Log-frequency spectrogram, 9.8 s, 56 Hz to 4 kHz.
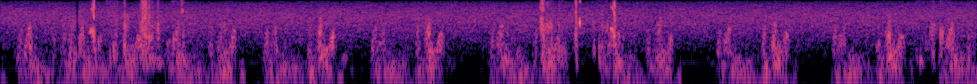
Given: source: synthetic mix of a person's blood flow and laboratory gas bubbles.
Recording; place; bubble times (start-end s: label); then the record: Doppler ultrasound of blood flow; precordium
0.87-1.03 s: bubbles
1.05-1.18 s: bubbles
1.20-1.28 s: bubbles
1.36-1.65 s: bubbles
1.71-1.85 s: bubbles
5.38-5.69 s: bubbles
5.72-5.83 s: bubbles
5.91-6.25 s: bubbles
9.15-9.55 s: bubbles
9.66-9.76 s: bubbles
From the record:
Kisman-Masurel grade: 221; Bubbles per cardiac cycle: several, 3 to 8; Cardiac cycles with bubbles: 10 to 50%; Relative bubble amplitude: barely perceptible (0.100 to 0.250); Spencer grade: 2 (many but less than half of the cardiac periods contain bubble signals, singularly or in groups); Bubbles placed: anywhere in the cardiac cycle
